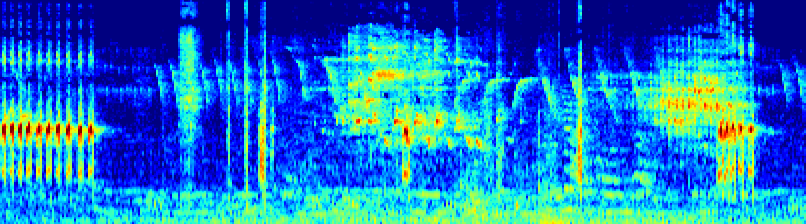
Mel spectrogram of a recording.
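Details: White-crested laughingthrush (poksay jambul), a female, chirping: a fast burst of evenly spaced chirps, a pause with scattered harsher notes and rustling, then a noisy chattering passage ending in another short chirp series.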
